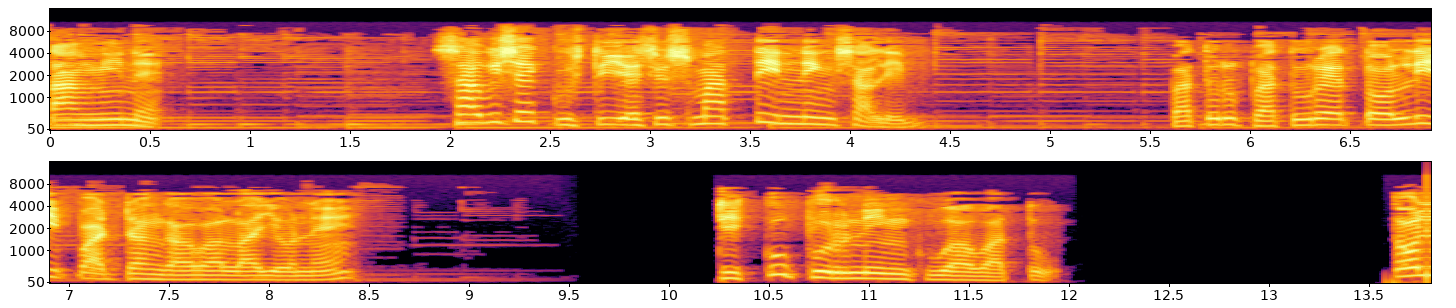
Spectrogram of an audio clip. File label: good news jawa indramayu, javanese bible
